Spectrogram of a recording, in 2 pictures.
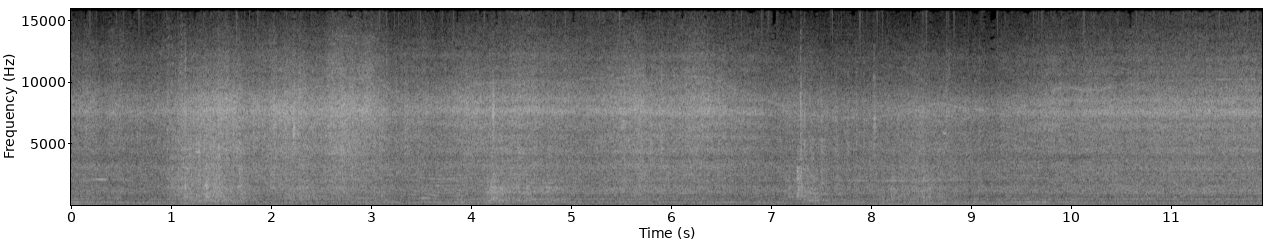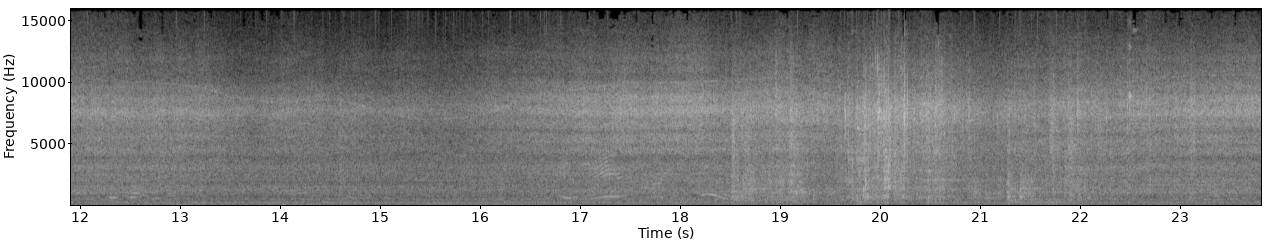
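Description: A heavy diesel excavator engine rumbles steadily and revs.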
